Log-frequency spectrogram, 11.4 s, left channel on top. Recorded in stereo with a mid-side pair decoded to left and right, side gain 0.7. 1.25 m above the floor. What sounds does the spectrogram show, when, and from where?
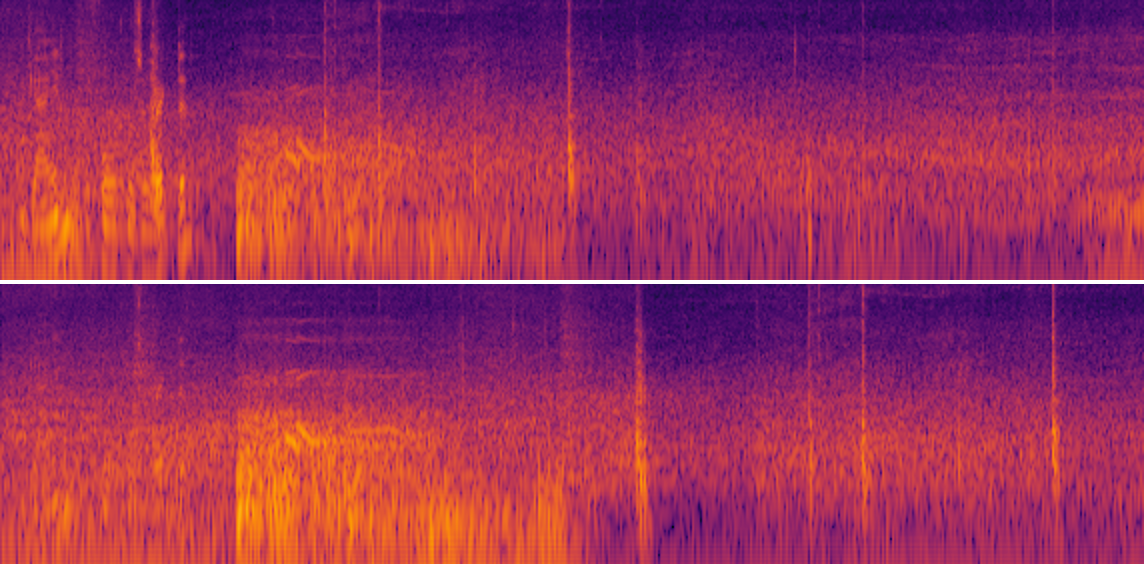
0.2 s a man speaking: 40° left, 1.7 m
2.4 s an explosion: 25° right, 0.8 m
